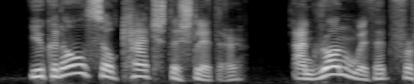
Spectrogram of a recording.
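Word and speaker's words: sliotar: this ball called a slither that's SL IOT a or so it's not spelt the way it's pronounced u his ears into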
